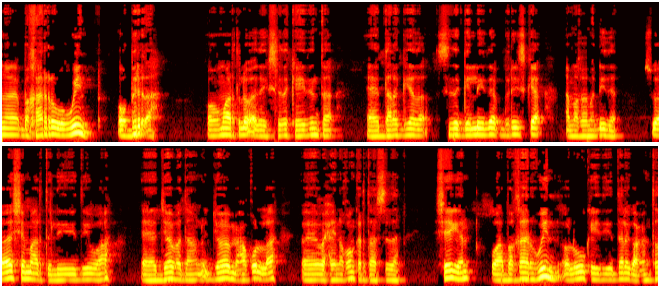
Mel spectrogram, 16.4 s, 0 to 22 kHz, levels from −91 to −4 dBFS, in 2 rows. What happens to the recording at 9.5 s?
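A brief smear lands between 9.47 and 9.52 s: for a moment the speech blurs into a wobble before blending back. This is short concealed packet loss. Roughly 20 ms of the call arrived too late for the decoder, so the receiver bridged the gap by extending the preceding sound, following its pitch where it was voiced and substituting shaped noise where it was not, then crossfaded back into the real signal.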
